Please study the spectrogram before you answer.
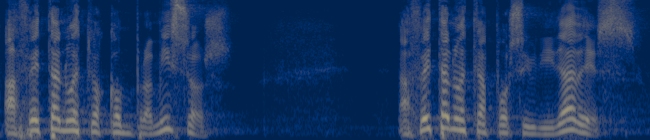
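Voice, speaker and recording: A man's voice: high-pitched, unhurried. A middle-aged man giving a conversational sermon, often checking in with the audience. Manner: animated, asks the audience frequent questions. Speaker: preacher. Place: church hall.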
